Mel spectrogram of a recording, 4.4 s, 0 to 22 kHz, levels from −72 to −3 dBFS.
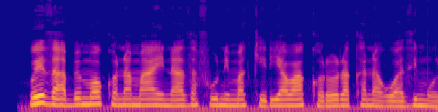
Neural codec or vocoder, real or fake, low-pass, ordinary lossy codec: none; real; none; none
